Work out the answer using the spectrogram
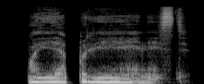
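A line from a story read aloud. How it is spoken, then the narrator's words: Ecstatic hiss. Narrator (Russian): прошипел я восторженно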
